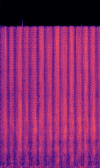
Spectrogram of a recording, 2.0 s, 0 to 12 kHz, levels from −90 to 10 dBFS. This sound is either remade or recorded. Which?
remade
